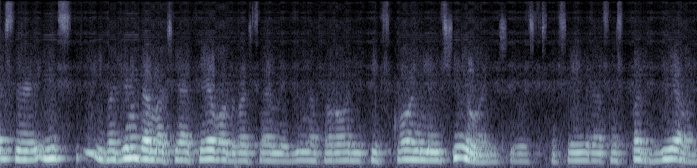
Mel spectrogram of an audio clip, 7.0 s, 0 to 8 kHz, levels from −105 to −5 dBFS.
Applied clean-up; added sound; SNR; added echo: neural separator model SepFormer DNS4.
